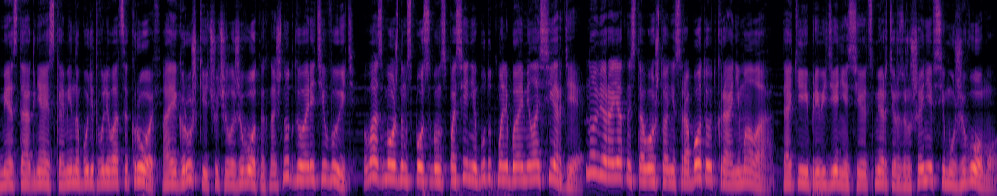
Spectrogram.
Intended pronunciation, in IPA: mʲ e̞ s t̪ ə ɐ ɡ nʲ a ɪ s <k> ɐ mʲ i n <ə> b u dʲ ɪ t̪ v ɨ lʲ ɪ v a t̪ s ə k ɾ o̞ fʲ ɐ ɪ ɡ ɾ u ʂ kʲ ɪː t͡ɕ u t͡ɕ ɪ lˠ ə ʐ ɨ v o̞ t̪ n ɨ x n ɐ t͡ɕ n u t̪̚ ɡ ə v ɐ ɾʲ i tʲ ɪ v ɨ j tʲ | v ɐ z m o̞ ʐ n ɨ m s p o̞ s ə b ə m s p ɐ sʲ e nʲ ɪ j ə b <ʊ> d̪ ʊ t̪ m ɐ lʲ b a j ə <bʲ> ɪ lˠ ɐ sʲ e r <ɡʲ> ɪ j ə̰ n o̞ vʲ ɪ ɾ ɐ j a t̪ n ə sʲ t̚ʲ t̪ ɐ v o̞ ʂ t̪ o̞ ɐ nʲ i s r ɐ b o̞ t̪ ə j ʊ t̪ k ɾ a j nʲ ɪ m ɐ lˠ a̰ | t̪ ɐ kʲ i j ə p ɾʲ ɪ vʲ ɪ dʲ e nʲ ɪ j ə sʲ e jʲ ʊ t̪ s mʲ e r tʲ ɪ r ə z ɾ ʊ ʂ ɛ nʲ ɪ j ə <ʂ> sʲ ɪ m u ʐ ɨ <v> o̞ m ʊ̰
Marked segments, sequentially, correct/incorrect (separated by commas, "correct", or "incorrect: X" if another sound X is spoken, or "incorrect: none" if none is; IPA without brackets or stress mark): correct, correct, incorrect: u, incorrect: mʲ, incorrect: dʲ, incorrect: f, correct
